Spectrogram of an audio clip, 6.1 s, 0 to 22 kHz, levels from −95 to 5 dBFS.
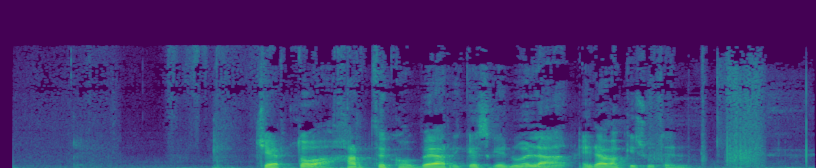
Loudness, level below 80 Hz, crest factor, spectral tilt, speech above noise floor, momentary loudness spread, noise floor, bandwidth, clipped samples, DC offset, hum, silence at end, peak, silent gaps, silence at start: -23 LUFS; -50 dBFS; 22 dB; -5.5 dB/octave; 32 dB; 19 LU; -54 dBFS; 16.5 kHz; under 0.1%; under 0.1%; none; 0.2 s; -4 dBFS; none; 0.55 s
